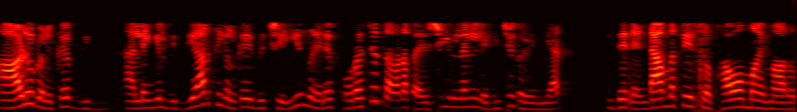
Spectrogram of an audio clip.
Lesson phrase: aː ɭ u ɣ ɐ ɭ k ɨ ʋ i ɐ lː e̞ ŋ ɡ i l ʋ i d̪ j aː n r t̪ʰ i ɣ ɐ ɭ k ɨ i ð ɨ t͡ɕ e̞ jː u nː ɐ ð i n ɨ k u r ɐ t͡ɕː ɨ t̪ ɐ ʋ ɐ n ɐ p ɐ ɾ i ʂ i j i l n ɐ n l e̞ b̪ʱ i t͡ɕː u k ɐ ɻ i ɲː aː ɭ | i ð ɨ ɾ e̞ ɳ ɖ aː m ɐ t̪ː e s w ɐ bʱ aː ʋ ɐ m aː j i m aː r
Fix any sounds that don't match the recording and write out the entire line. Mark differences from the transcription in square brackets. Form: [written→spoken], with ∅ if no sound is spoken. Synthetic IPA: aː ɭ u ɣ ɐ ɭ k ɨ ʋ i ɐ lː e̞ ŋ ɡ i l ʋ i d̪ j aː [n→∅] r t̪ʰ i ɣ ɐ ɭ k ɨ i ð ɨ t͡ɕ e̞ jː u nː ɐ ð i n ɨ k u r ɐ t͡ɕː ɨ t̪ ɐ ʋ ɐ [n→ɳ] ɐ p ɐ ɾ i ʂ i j i l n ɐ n l e̞ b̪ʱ i t͡ɕː u k ɐ ɻ i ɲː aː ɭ | i ð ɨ ɾ e̞ ɳ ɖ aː m ɐ t̪ː e s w ɐ bʱ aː ʋ ɐ m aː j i m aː r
